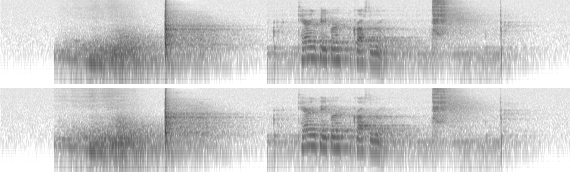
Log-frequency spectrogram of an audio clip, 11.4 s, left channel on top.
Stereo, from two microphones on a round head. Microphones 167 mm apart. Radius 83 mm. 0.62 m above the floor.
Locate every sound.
1.1 s tape being pulled: 80° right, 7 m
3.3 s a door slam: 10° left (ahead or behind), 0.8 m
5.3 s tearing paper: 20° left (ahead or behind), 1.3 m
